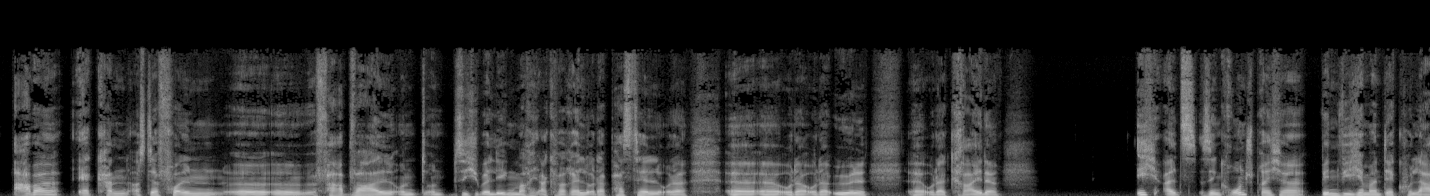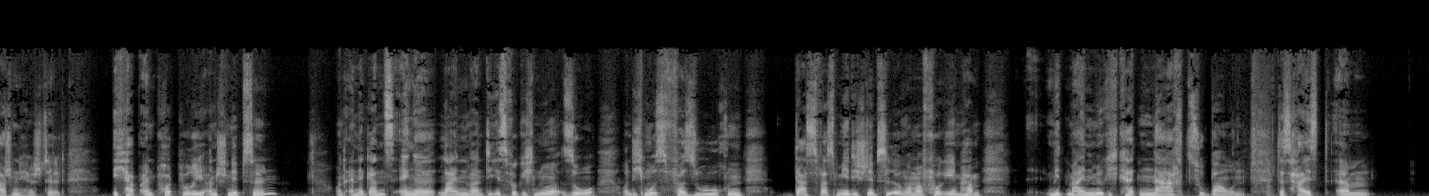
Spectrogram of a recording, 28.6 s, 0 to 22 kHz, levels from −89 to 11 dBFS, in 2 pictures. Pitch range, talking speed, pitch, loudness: 120-165 Hz, 150 wpm, 140 Hz, -19 LUFS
